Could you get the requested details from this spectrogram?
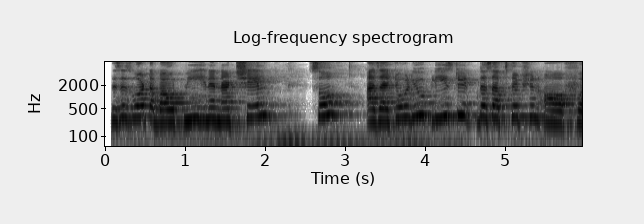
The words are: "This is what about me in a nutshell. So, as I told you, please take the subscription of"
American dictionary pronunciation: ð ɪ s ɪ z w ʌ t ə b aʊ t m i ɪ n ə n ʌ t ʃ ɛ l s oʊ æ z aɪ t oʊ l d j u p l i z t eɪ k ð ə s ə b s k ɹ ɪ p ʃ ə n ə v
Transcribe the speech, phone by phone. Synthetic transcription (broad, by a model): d ɪ s ɪ z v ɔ t ə b aʊ t m i ɪ n ə n ʌ t ʃ ɛ l s oʊ æ z aɪ t oʊ l d j u p l i z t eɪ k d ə s ə b s k ɹ ɪ p ʃ ə n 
